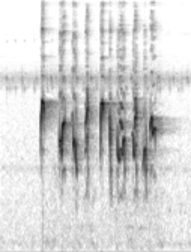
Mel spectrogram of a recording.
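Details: Red-whiskered bulbul delivering a longer run of about eight liquid, slurred whistled notes in quick succession, each swooping up or down, in a clean, quiet setting.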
